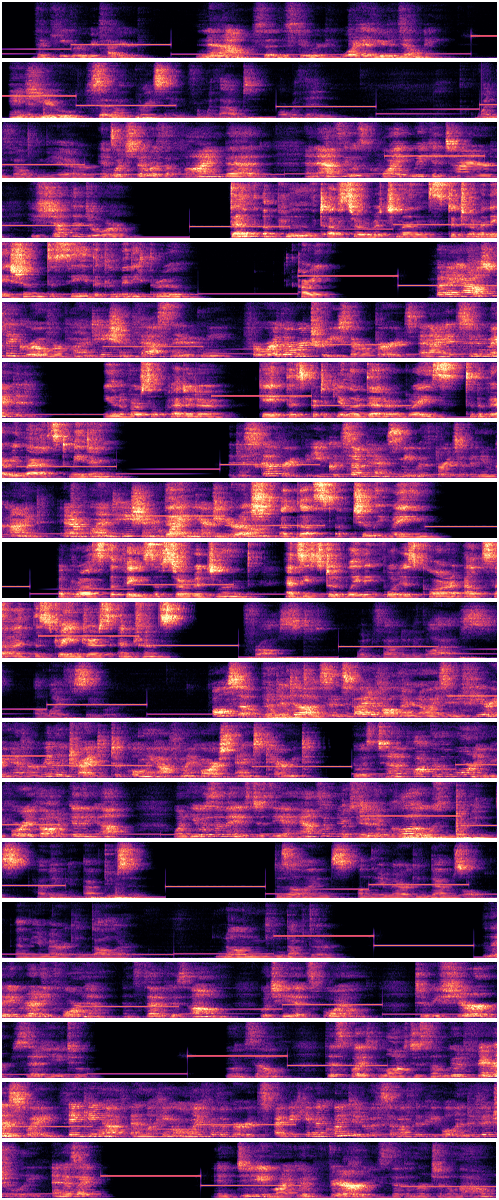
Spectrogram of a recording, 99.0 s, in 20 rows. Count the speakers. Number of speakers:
5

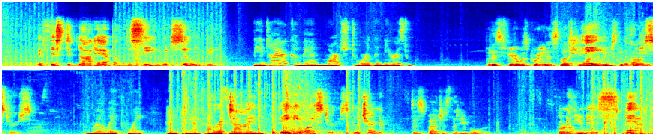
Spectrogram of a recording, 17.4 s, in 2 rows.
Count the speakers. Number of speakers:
3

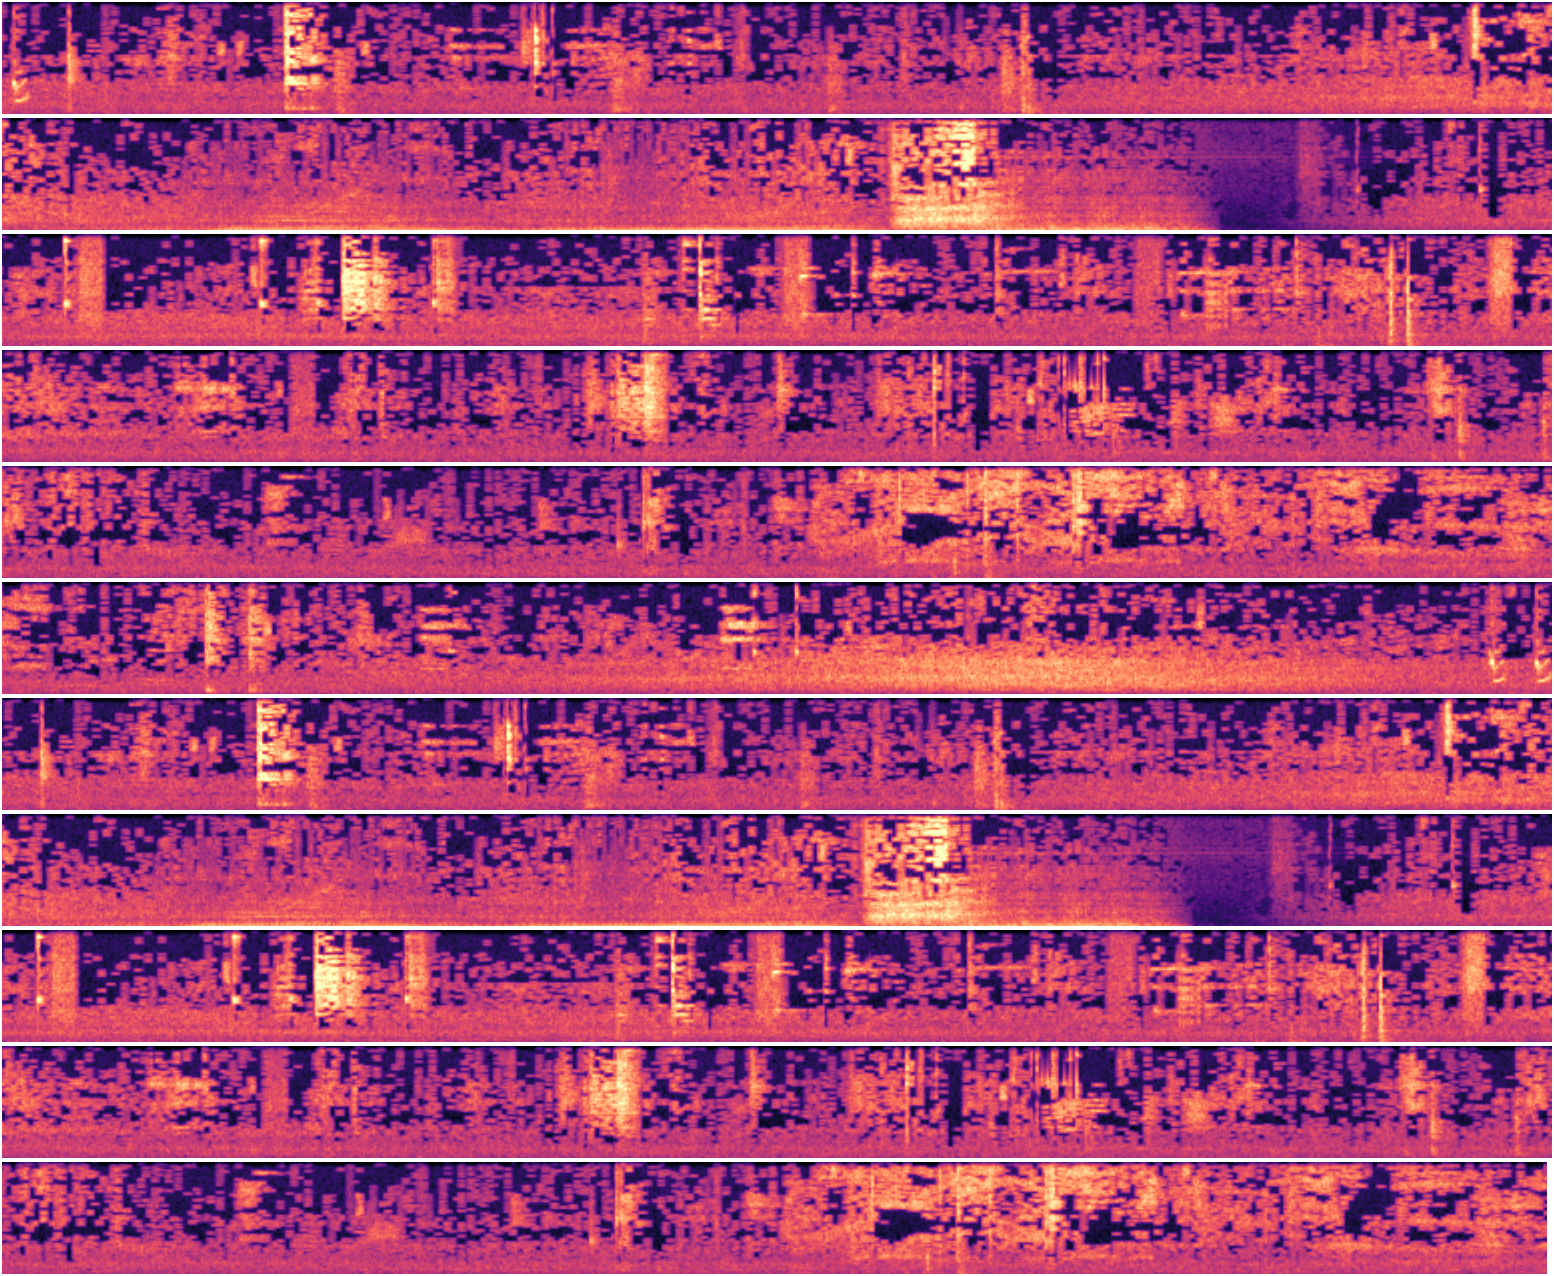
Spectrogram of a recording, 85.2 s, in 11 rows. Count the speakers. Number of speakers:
0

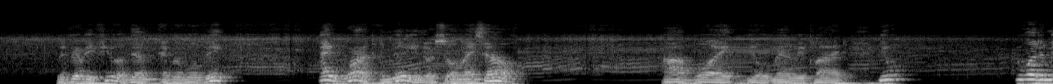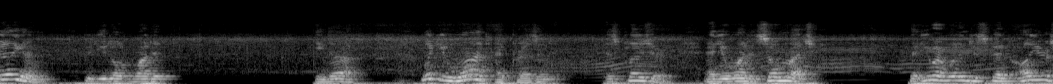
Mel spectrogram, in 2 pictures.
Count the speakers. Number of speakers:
1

